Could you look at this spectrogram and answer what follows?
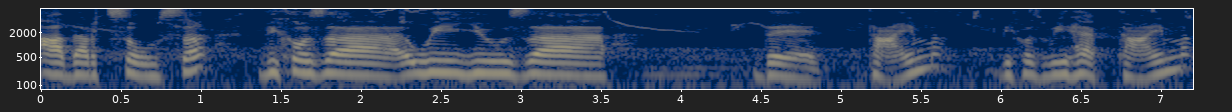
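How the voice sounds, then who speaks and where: A woman with an Italian accent at medium pitch, with ordinary pitch variation, a very slow pace and long, frequent pauses. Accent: Italian accent, non-native English. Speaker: farm stay owner and food producer. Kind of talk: casual product talk. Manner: halting, many fillers.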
